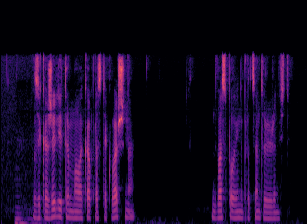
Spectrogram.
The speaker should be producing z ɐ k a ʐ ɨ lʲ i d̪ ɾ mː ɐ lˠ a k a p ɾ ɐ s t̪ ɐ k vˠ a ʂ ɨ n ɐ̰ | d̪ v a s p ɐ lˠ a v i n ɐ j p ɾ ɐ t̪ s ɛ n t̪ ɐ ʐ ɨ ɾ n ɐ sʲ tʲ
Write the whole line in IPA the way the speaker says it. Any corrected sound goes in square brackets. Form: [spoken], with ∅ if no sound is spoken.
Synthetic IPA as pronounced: z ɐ k a ʐ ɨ lʲ i [t̪] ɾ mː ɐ lˠ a k a p ɾ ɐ s t̪ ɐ k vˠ a ʂ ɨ n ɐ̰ | d̪ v a s p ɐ lˠ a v i n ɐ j p ɾ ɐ t̪ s ɛ n t̪ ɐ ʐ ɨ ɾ n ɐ sʲ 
